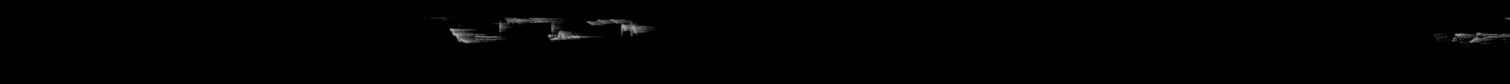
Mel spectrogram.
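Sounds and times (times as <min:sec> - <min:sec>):
European robin singing a thin high warbled phrase: 0:04.3 - 0:06.6, 0:14.2 - 0:15.1.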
